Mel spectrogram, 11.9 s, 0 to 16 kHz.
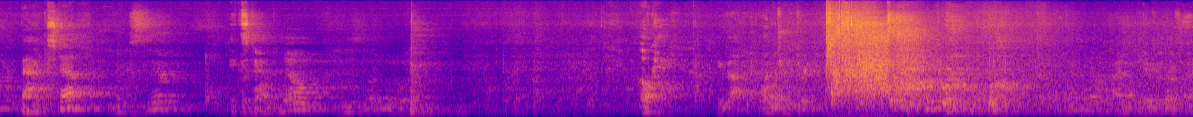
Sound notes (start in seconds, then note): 0.0 speaking in a foreign language; 8.2 clap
